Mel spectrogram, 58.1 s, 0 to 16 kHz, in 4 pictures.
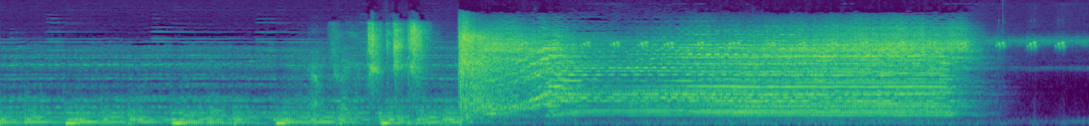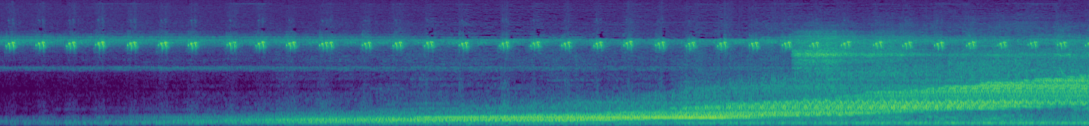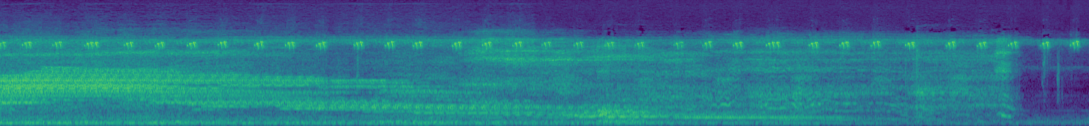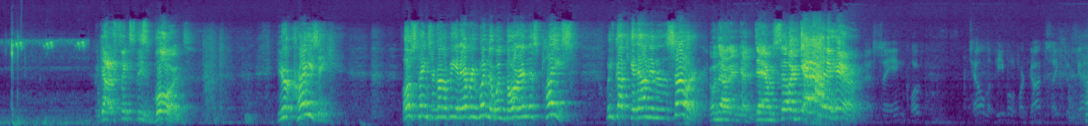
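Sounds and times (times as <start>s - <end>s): eerie film score: 0.0s - 54.5s
crickets chirping: 0.0s - 55.1s.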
